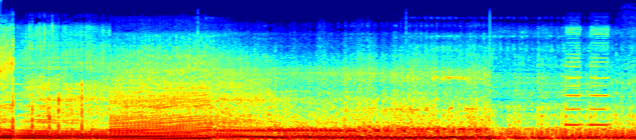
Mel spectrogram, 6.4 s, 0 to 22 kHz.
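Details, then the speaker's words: 1984 Harley-Davidson with hopped-up V-twin, revived after long storage, new fuel line and carburetor bowl drained; loud rumble with uneven skipping beats and a stumble on throttle opening. It is missing and hesitating, cause unknown. "It's a missing. That's That's why I want to jump on it. There's a little bit of a hesitation."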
